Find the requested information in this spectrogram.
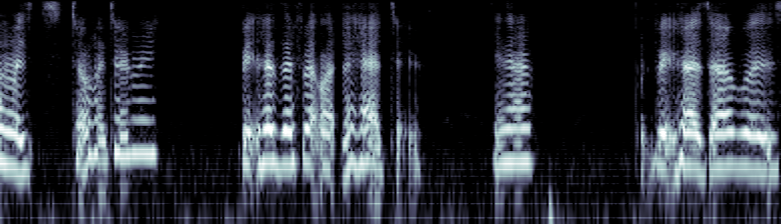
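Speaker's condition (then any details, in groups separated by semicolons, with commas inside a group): Spinal muscular atrophy type 2; able to speak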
